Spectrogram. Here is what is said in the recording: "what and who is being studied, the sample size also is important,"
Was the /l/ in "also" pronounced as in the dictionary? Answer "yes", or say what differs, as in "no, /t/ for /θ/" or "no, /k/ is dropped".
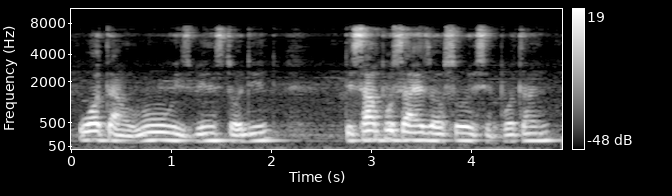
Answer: yes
